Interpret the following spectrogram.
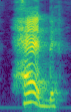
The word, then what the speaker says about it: head: Head can be a tricky word to spell because E-A usually stands for the E sound, but this time it's making the short E sound, eh. So when I sound it out, I hear h-e-d, head.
